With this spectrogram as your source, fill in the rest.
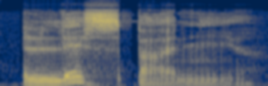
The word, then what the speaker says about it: Espagne: L'Espagne. L'Espagne. Okay, don't insist on the final E because basically it's not pronounced.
